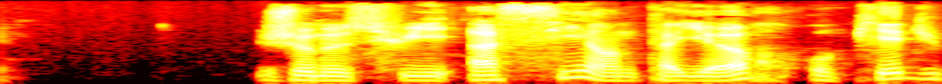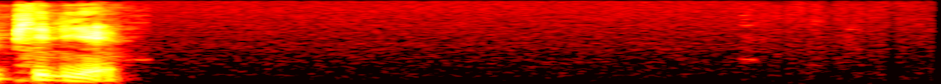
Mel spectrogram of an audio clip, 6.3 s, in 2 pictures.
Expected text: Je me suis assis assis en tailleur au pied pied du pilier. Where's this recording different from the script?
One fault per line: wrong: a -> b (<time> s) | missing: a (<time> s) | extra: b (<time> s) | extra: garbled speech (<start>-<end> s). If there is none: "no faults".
missing: assis (2.0 s)
missing: pied (3.0 s)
